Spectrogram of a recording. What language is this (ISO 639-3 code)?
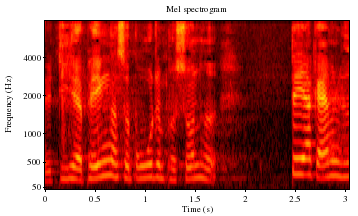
dan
